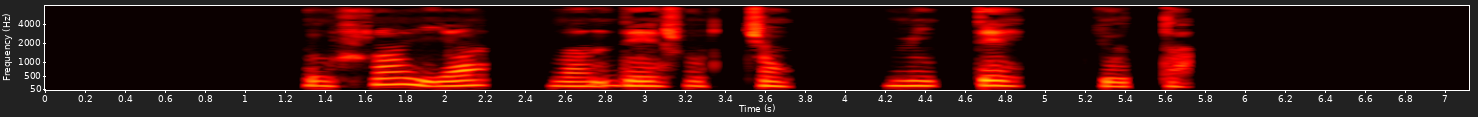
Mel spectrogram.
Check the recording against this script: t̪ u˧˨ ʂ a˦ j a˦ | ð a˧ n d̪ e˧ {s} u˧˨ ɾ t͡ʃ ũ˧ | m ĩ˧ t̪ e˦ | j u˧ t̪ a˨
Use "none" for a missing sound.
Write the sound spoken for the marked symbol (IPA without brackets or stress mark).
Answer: ʂ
